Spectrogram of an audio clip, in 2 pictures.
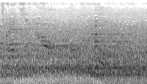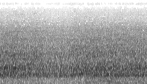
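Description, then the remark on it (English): A large crowd of Lions fans at Ford Field boos during a halftime tribute in a dense, continuous roar that stays steady throughout, muffled as recorded on a phone, with no clear individual voices. “This is Lions booing Sheila Ford during the halftime tribute”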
